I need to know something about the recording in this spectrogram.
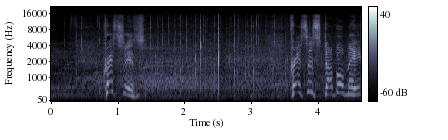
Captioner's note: audience applauding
